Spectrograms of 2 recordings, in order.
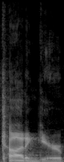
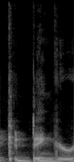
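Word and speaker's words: Kadingir: boils and ghouls specifically the kadinger sanctum it's pronounced cotting gear but it it's fun to say kadinger instead also the name of this level just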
